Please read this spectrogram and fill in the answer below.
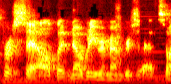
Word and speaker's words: Brassell: No, I never took any grief over that as a child, but it's pronounced Brassell, but nobody remembers that. So I have to say Bras.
